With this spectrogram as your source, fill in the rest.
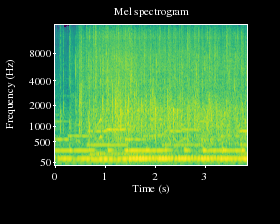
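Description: Audience clapping at a Balinese Drama Gong comedy performance, a steady patter of applause mixed with sustained tonal music in the background, fairly close and continuous.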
